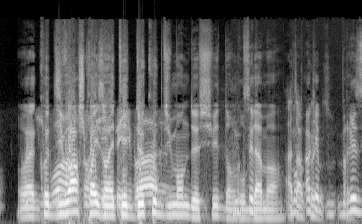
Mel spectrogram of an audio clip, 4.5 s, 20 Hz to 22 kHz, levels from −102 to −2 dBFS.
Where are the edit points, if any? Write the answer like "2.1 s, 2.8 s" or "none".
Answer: none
